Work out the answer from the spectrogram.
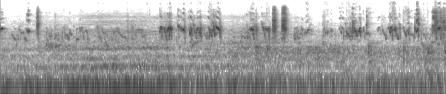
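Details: Pet lovebirds raised at home in Austin, Texas, chirping in quick high notes and scratchy squeaks, clustered bursts coming every fraction of a second over a faint low hum.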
